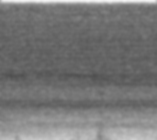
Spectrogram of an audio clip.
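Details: Instant Pot venting its remaining pressure after cooking teriyaki sauce: a constant, high, airy hiss with no sputter or rattle, an even and normal steam release before the lid is opened.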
